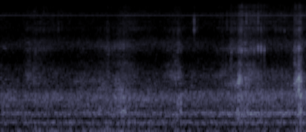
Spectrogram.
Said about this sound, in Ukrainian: Отакий такий рій вже зібрався.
